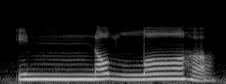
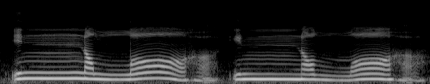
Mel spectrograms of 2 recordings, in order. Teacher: Okey, jadi itu adalah taghliz. Kita tebalkan ataupun kita beratkan dia. Beratkan pada Allah.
